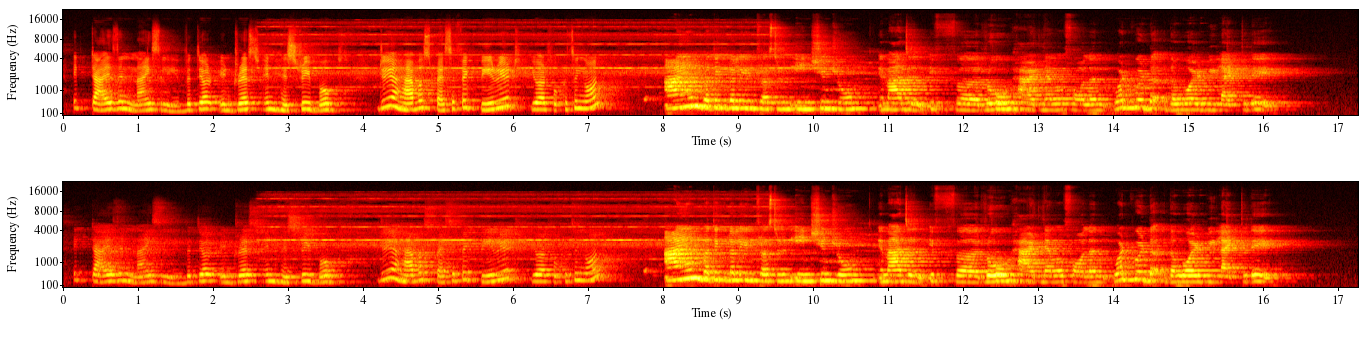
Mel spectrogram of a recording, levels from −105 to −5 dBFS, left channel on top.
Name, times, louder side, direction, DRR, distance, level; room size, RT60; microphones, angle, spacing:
voice 1, 0.4-3.7 4.2-7.2, left 4 dB, 75° left, 9 dB, 0.5 m, -34 dB
sound 1, 2.6-10.7, right 1 dB, 5° right, 3.3 m, -44 dB
voice 2, 8.0-16.1, right 2 dB, 35° right, 2 dB, 0.9 m, -30 dB
9.8 x 5.3 x 6.6 m, 1.2 s
head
